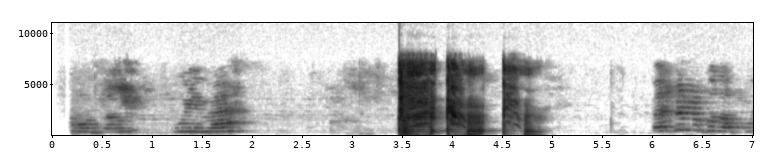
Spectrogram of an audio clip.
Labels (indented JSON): {
  "expert_labels": [
    {
      "quality": "ok",
      "cough_type": "dry",
      "dyspnea": false,
      "wheezing": false,
      "stridor": false,
      "choking": false,
      "congestion": false,
      "nothing": true,
      "diagnosis": "COVID-19",
      "severity": "mild"
    }
  ],
  "age": 32,
  "gender": "male",
  "respiratory_condition": false,
  "fever_muscle_pain": false,
  "status": "symptomatic"
}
